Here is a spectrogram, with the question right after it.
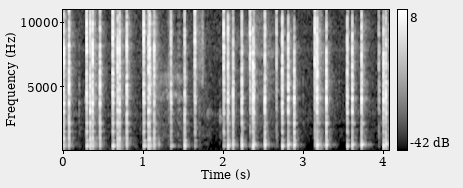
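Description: Long painted nails tap and scratch the flat face of a shiny metal lid on a candle jar lying on its side. Around twenty quick, dry, bright clicks come in uneven bursts, each with a faint metallic tone near 395 Hz that dies almost at once.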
